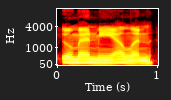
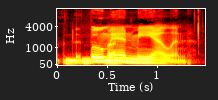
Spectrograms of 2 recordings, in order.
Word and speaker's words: Umanmielen: And say it one more time, because I have to learn it. – Umanmielen. – Umanmielen. – U-M-A-N-M-I-E-L-E-N. – Prinsley Umanmielen.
